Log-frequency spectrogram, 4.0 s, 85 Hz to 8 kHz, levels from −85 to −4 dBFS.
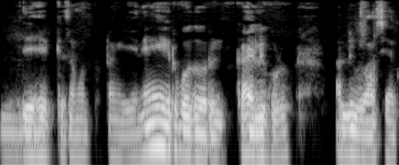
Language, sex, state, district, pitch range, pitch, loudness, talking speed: Kannada, male, Karnataka, Bellary, 100-110 Hz, 100 Hz, -20 LUFS, 135 wpm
